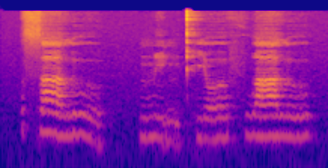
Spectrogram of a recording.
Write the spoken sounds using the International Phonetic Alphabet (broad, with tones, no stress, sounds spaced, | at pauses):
s ä˥˧ l u˥˩ | m ḭ˨˩ ŋ t̪ʰ j o˧˥ ʊ̯ f w ä˥ l u˧˥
